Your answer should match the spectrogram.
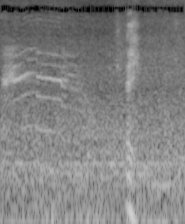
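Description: A kitten gives a high-pitched meow that rises then falls and lasts under a second, while two kittens play-fight. About a second and a half in comes a short, louder cry that drops in pitch.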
